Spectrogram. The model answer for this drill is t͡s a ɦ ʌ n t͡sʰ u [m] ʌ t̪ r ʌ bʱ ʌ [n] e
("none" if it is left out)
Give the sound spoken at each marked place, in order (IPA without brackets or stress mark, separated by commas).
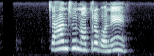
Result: n, n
